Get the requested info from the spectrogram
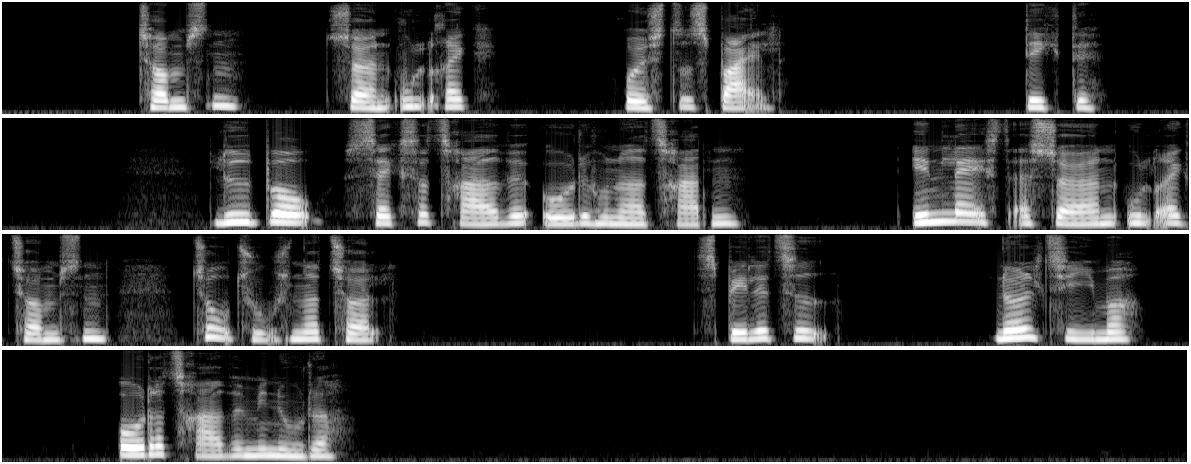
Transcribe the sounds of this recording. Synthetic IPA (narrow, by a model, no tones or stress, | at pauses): t͡sʰɒ̽msn̩ | sɶɐnʔulʁeɡ̥ | ʁœsd̥ð̞̩ˠsb̥ɑ̈ɪ̰l | d̥e̝ɡ̥d̥ə | lyðˠb̥ɔʊ̰seɡ̥sɒ̽t͡sʰʁɑ̈ðˠʋəʔɔ̽ːɾəɦunɐð̞ˠɒ̽t͡sʰʁad̥n̩ | e̝nlḛːsd̥æsɶɐnulʁɛɡ̥̚t͡sʰɒ̽msn̩ | t͡sʰo̝̰ːt͡sʰṵːsn̩ɒ̽t͡sʰɒ̽l̰ | sb̥e̝lət͡sʰið̞̰ˠ | nɔ̽lt͡sʰiːmɐ | ɔ̽ːɾɒt͡sʰʁɑ̈ð̞ˠʋəminuɾɐ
